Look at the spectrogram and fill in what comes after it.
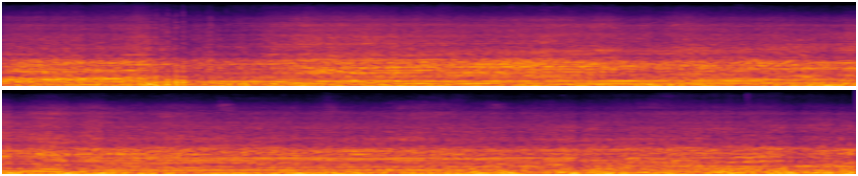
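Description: Car engine running loudly, its pitch shifting up and down a few times, over general racing-event noise.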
